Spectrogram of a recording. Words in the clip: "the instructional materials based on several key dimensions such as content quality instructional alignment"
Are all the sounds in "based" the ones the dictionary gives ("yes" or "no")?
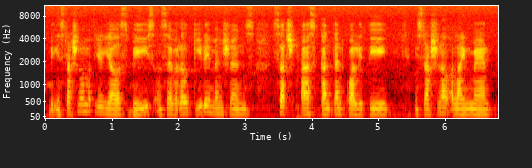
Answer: yes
